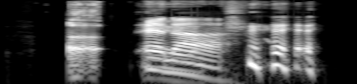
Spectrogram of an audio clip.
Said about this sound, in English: I hesitated to burp away from that. And then I came back for it.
